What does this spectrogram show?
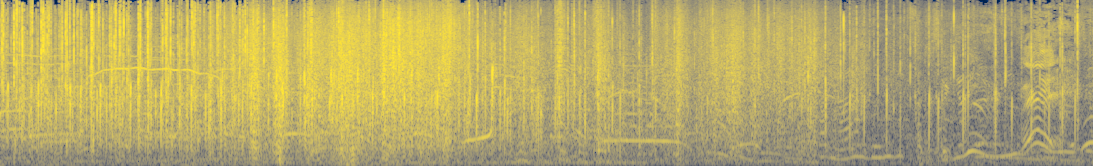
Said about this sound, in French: Bref, je vous demande d'applaudir Chloé Bloomington.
